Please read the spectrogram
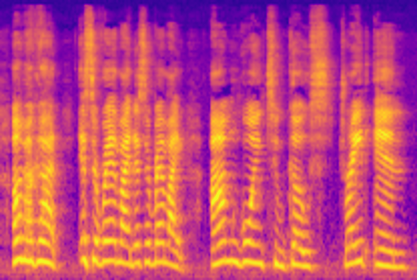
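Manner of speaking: panicked cry. Retold or imitated. Car sliding toward a red light, crying out in panic. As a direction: shout it out in rising panic.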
